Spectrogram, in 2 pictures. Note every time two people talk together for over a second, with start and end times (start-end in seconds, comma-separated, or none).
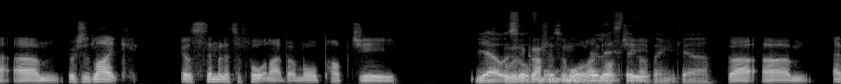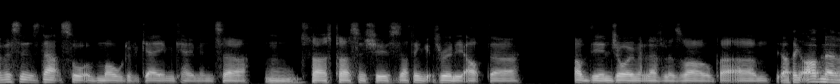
5.0-6.5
